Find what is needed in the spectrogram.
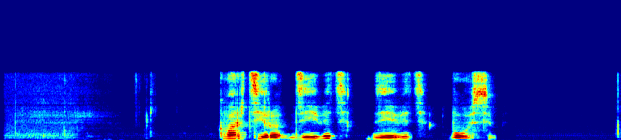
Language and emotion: Russian, neutral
